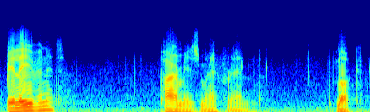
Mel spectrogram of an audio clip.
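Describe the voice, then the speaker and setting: An actor playing a proud, fervent ancient Egyptian priest and alchemist in a grave, theatrical 1940s radio drama style. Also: male voice, extremely low pitch, very animated, takes it slowly, creaky, no echo, full character voice. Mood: solemn, assured. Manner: grave, formal, theatrical delivery. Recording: muffled old-time radio recording.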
